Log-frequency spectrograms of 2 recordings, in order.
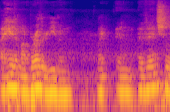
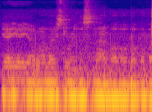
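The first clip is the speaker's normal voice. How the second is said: mock gloomy, flat, droning monotone, lower; 5 semitones lower than usual. Retelling how he talked to a friend on a car ride, gloomy monotone. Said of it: "Just so monotone the whole time".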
